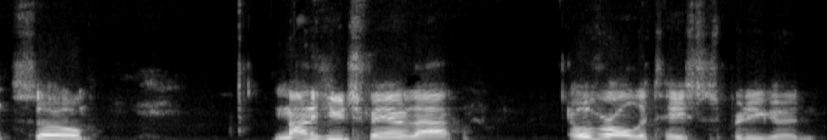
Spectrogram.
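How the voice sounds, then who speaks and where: A man's voice: fairly high pitch, moderate pace, dry recording. A man co-hosting a casual podcast, easygoing and blunt in his opinions, laughing often. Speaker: podcast co-host. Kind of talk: casual chat.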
